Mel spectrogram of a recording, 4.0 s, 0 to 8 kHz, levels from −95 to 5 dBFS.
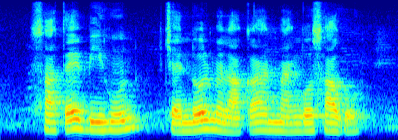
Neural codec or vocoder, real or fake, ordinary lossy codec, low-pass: none; real; none; none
